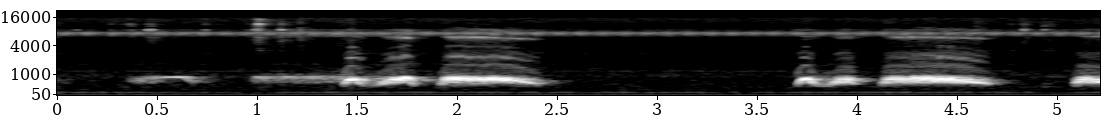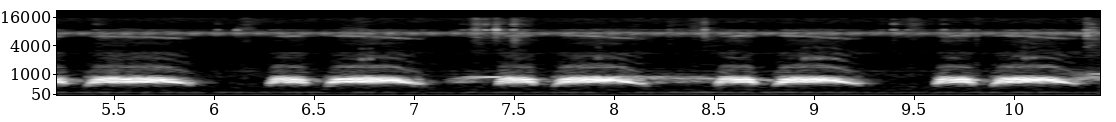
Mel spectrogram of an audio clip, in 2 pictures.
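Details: A spotted dove used as a call recording to lure other doves into singing coos in soft, hoarse, mid-pitched phrases, with short bursts about once a second, over a steady low hum and faint high whine.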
